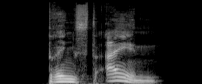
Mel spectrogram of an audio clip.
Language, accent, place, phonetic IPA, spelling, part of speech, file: German, Germany, Berlin, [ˌdʁɪŋst ˈaɪ̯n], dringst ein, verb, De-dringst ein.ogg
- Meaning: second-person singular present of eindringen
